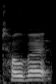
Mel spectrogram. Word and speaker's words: Tove: If you think Tove drove a Nova, it rhymes with Nova, so that might help.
